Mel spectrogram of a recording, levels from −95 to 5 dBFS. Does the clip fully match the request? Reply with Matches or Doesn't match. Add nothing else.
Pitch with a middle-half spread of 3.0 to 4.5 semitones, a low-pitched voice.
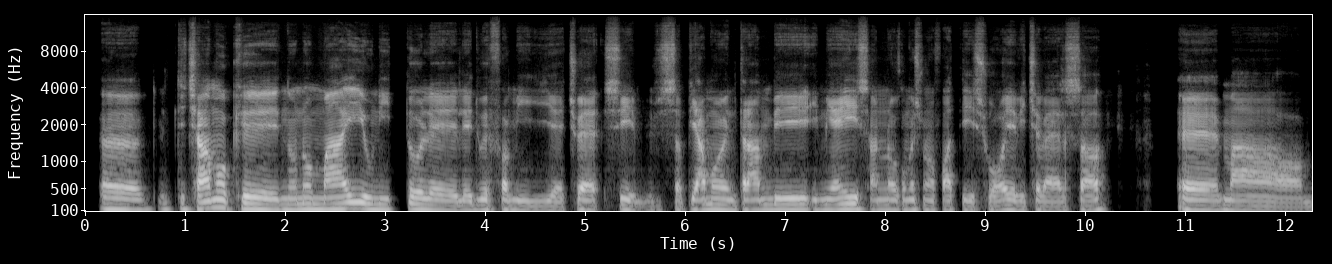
Doesn't match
